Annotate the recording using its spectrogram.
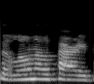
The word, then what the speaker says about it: Elona Lopari: Elona Lopari.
